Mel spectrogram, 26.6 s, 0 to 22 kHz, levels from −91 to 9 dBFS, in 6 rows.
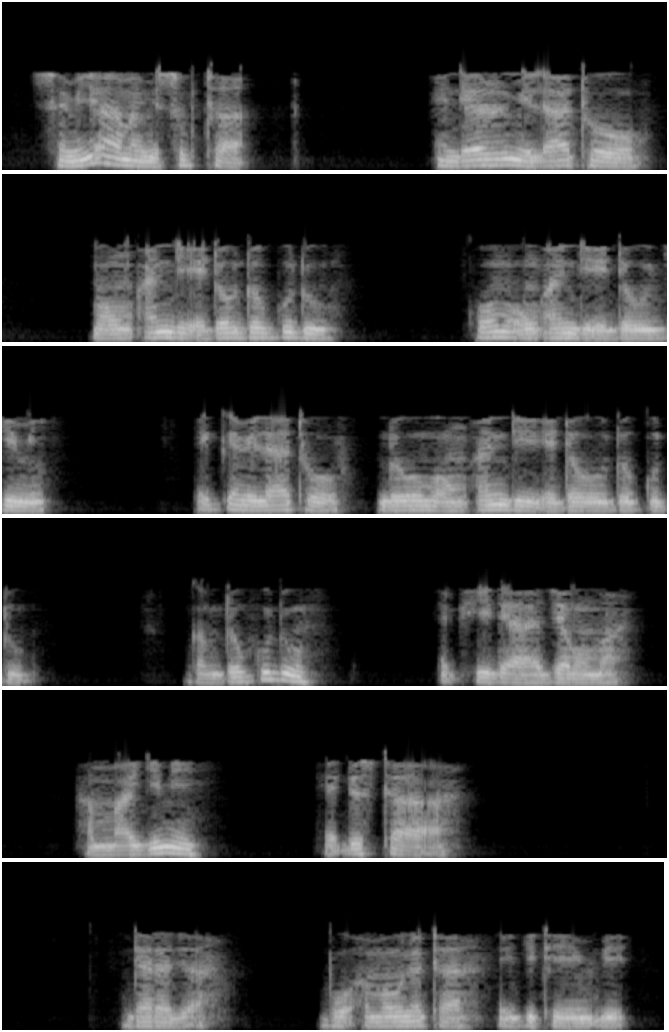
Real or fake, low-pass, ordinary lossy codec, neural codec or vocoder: real; 7.2 kHz; AAC, 16 kbps; none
